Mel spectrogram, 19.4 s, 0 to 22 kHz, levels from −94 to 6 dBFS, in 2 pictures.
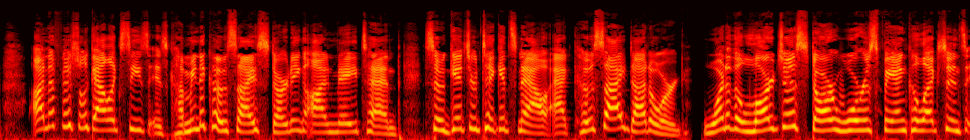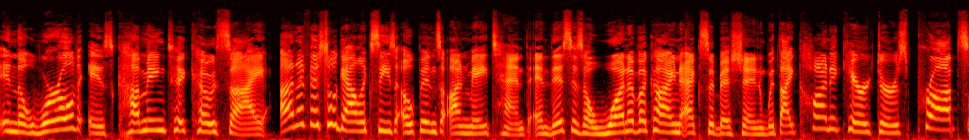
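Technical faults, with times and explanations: No technical faults can be heard anywhere in the signal.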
